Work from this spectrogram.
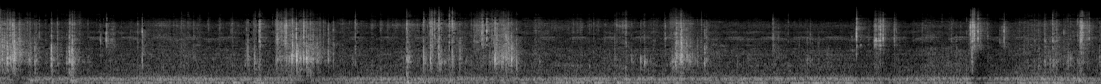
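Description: A metal utility blade scrapes and carves the surface of a solid, hand-sized yellow-green bar soap held in hands wearing pink finger cots. Repeated crisp, bright scraping and crunching strokes come in short bursts over a steady low hum, each stroke ending quickly with little ring.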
